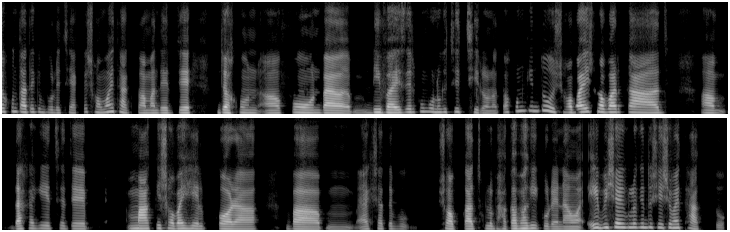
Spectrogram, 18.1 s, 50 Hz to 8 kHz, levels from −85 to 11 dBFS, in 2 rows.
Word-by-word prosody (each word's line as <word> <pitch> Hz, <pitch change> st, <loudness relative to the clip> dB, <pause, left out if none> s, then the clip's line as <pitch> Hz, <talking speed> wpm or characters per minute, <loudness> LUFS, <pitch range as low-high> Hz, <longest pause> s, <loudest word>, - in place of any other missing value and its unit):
যখন 245 Hz, +2 st, -5 dB
তাদেরকে 225 Hz, 0 st, -1 dB
বলেছি 185 Hz, 0 st, -14 dB
একটা 235 Hz, +6 st, -18 dB
সময় 215 Hz, +5 st, -2 dB
থাকত 190 Hz, -3 st, -5 dB
আমাদের 170 Hz, +1 st, -4 dB
যে 180 Hz, -, +2 dB, 0.5 s
যখন 185 Hz, -1 st, +3 dB, 0.2 s
আ -, -, -1 dB, 0.2 s
ফোন 190 Hz, -2 st, 0 dB
বা 175 Hz, -, +9 dB, 0.3 s
উম -, -, -19 dB
device 195 Hz, -2 st, +4 dB
এরকম 220 Hz, +4 st, -8 dB
কোন 225 Hz, -2 st, -4 dB
কিছুই 225 Hz, +1 st, -9 dB
ছিল 190 Hz, -5 st, -11 dB
না। -, -, -11 dB
তখন 260 Hz, +7 st, -10 dB
কিন্তু 300 Hz, +2 st, -7 dB, 0.2 s
সবাই 210 Hz, +3 st, +5 dB
সবার 220 Hz, -2 st, +5 dB, 0.2 s
কাজ 185 Hz, -2 st, +5 dB, 0.6 s
আব 170 Hz, -, +1 dB, 0.3 s
দেখা 185 Hz, +3 st, +1 dB
গিয়েছে 195 Hz, 0 st, -9 dB
যে 185 Hz, -, -2 dB, 0.7 s
মাকে 190 Hz, +2 st, +6 dB
সবাই 190 Hz, -1 st, +2 dB
help 180 Hz, -2 st, -5 dB, 0.2 s
করা 165 Hz, -2 st, +5 dB, 0.6 s
বা 160 Hz, -1 st, +7 dB, 0.3 s
উম 150 Hz, -1 st, -19 dB, 0.2 s
একসাথে 180 Hz, +1 st, -11 dB
বো 165 Hz, -, -19 dB, 0.5 s
সব 175 Hz, -2 st, +3 dB
কাজগুলো 175 Hz, +1 st, +1 dB
ভাগাভাগি 190 Hz, +3 st, 0 dB
করে 165 Hz, -2 st, -6 dB
নেওয়া 155 Hz, 0 st, -1 dB, 0.2 s
এই 255 Hz, -, +3 dB
বিষয়গুলো 270 Hz, 0 st, +2 dB
কিন্তু 270 Hz, 0 st, -3 dB
সে 255 Hz, -, -2 dB
সময় 245 Hz, -1 st, -1 dB
থাকত, -, -, -5 dB
190 Hz, 155 wpm, -25 LUFS, 175-225 Hz, 0.7 s, বা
